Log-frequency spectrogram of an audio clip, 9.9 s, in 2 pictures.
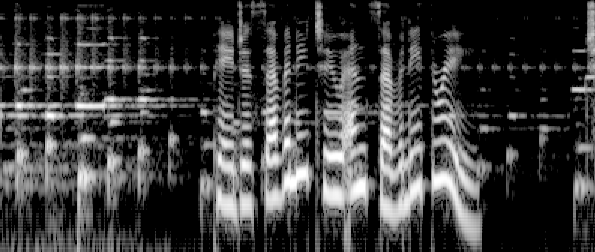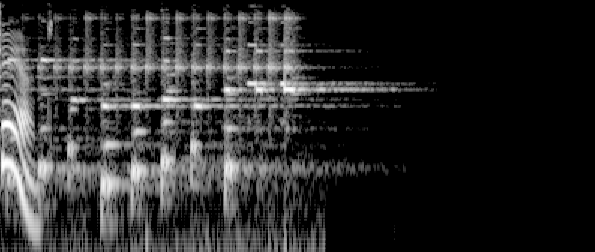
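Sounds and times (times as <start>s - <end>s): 
fire station alarm ringing: 0.1s - 7.8s
speech: 1.8s - 4.1s, 4.9s - 5.9s.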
